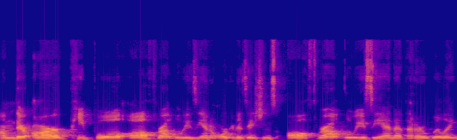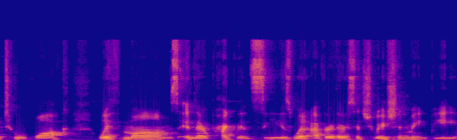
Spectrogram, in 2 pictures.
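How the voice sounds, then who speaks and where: A woman at a fairly quick pace over a quiet background. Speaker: host of advocacy livestream. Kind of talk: livestream host introduction. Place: home room.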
